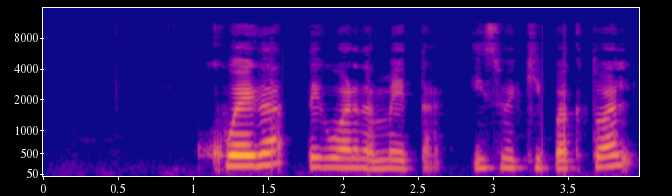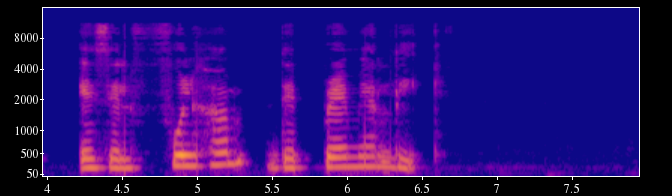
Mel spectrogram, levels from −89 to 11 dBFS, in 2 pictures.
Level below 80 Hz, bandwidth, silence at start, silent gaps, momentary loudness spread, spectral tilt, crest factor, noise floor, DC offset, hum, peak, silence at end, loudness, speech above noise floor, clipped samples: -66 dBFS; 11.5 kHz; 1.15 s; none; 21 LU; -6.5 dB/octave; 22 dB; -76 dBFS; under 0.1%; none; -2 dBFS; 1.5 s; -21 LUFS; 55 dB; under 0.1%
